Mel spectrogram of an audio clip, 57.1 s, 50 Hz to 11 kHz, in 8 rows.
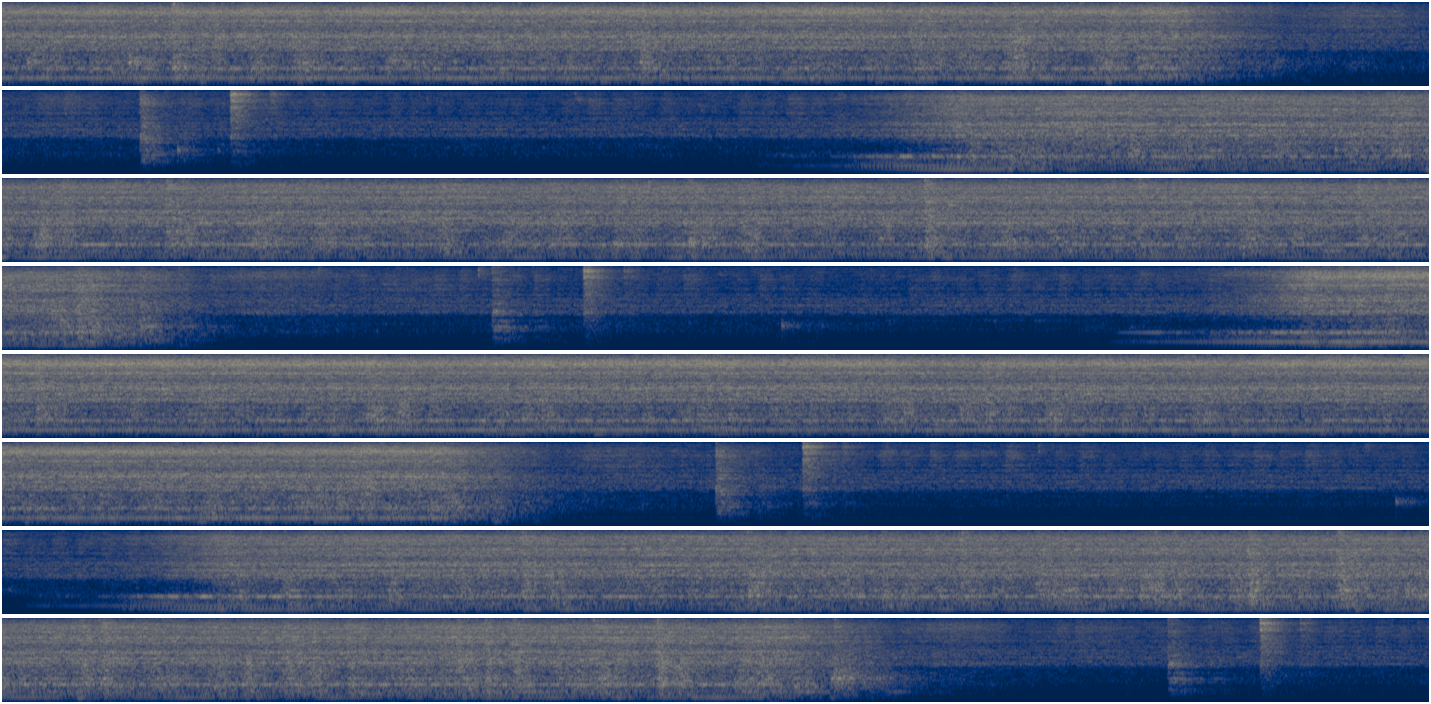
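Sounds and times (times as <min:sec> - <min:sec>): washing machine running: 0:00.0 - 0:57.0.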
